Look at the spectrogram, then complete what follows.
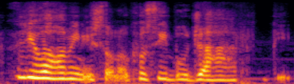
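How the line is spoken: Weak sigh. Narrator (Italian): sospirò debolmente

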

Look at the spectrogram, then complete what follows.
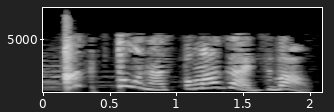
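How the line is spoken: Shouted in unison. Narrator (Russian): закричали мы в один голос

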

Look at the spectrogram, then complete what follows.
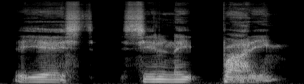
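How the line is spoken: Satisfied voice. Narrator (Russian): Он произнес удовлетворенным голосом

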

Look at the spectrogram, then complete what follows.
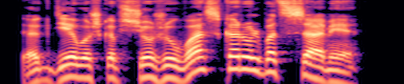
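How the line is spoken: Ruler roaring. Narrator (Russian): взревел желтокожий правитель

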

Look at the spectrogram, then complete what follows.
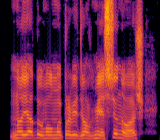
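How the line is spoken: Involuntary moan. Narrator (Russian): невольно простонал я

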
